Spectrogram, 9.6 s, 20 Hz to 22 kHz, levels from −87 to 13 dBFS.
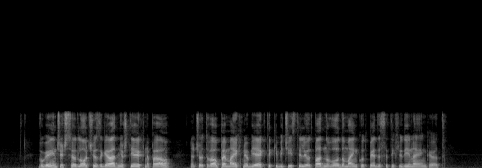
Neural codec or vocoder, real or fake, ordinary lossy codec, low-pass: none; real; none; 7.2 kHz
